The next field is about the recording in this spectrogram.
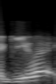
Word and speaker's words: Aguila: I'm playing Aguila 18, only one L, so you pronounce the L. If it's two L's, that's when it's silent.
